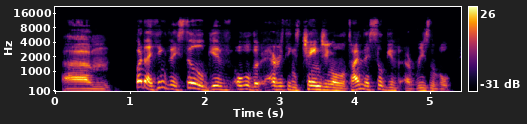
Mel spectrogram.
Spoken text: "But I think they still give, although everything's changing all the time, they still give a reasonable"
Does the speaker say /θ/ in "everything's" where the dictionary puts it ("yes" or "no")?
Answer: yes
